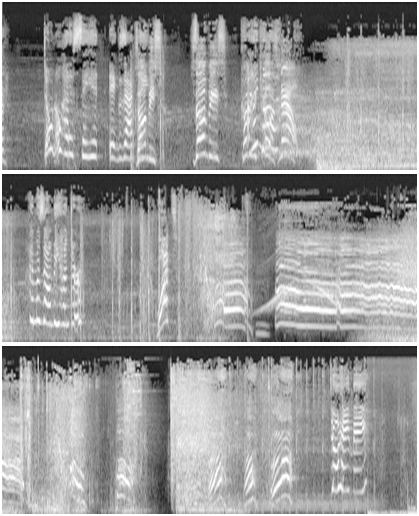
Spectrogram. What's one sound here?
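A young woman speaks playfully and with animation, close by.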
